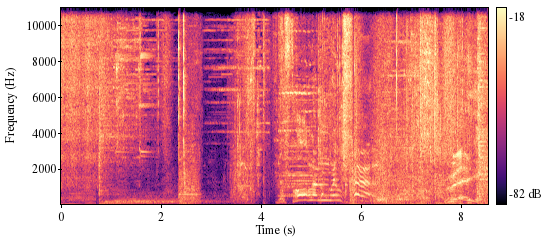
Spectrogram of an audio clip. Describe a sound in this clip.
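Card game sound effects whoosh and chime.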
